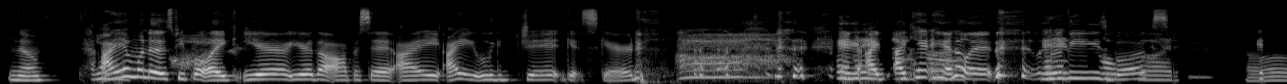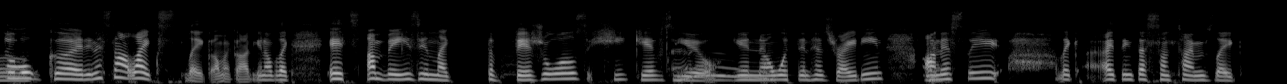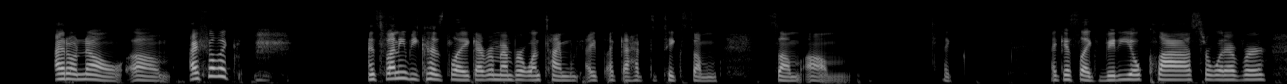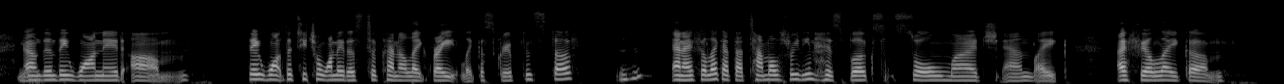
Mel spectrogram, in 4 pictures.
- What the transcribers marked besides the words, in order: gasp; chuckle; chuckle; drawn out: "Oh"; exhale; throat clearing
- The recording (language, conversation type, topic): English, unstructured, What types of books do you enjoy most, and why?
